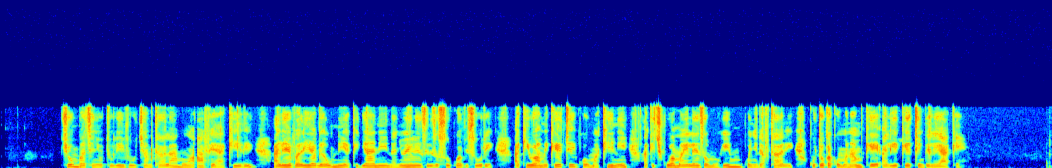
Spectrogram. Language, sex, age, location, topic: Swahili, female, 25-35, Dar es Salaam, health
